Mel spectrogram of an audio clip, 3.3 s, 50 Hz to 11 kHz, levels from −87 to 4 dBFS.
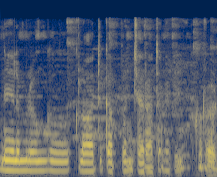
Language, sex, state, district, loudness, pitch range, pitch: Telugu, male, Andhra Pradesh, Guntur, -16 LUFS, 165-175 Hz, 170 Hz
